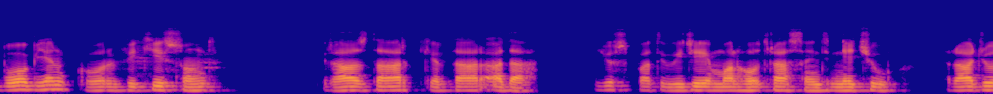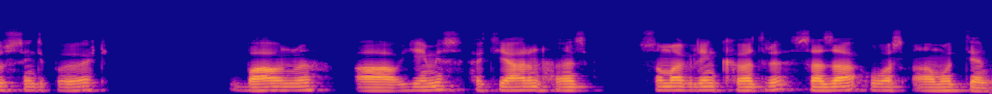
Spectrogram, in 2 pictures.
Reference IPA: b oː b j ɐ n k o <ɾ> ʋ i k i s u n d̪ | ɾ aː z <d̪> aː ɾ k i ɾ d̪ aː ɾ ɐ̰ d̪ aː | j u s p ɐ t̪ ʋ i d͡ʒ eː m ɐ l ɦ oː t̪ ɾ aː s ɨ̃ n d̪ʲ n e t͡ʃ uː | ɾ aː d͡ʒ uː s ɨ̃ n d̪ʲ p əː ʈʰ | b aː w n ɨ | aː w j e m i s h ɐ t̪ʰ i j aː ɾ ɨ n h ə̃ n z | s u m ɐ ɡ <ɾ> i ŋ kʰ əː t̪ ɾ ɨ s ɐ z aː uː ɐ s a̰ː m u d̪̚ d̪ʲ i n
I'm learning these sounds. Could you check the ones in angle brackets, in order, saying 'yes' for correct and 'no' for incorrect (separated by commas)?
yes, yes, no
